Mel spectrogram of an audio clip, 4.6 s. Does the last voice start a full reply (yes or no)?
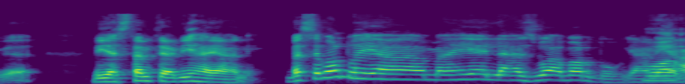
yes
